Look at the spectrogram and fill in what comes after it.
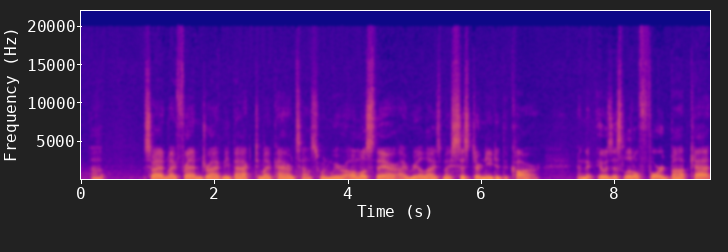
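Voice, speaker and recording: The speaker has a New York accent and a dark, mellow tone. The intonation is flat and monotone. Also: man, medium pitch for a man, moderate pace. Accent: New York area American. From US Northeast, Rye Brook, New York. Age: 60s. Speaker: near-death experiencer and spiritual healer. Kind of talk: personal testimony. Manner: casual, with many fillers.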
